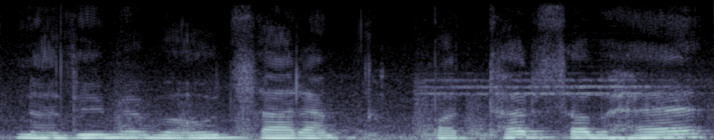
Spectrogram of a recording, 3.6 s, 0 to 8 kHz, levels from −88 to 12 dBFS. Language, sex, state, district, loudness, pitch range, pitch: Hindi, male, Himachal Pradesh, Shimla, -14 LUFS, 150-165 Hz, 155 Hz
